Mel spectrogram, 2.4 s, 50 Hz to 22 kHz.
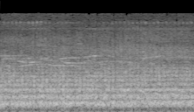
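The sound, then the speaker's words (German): Helicopters drone steadily overhead in the evening above a small village of about 40 residents, the broad rotor roar filling the air at a constant loud level with no voices or other sounds. “Die etwa 40 Einwohnerinnen und Einwohner wurden von Hubschraubern und Schüssen aufgeschreckt.”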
